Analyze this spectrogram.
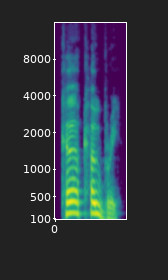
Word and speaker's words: Kirkcudbright: Mick Norton says Kirkcudbright, is pronounced Kirkcudbright.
